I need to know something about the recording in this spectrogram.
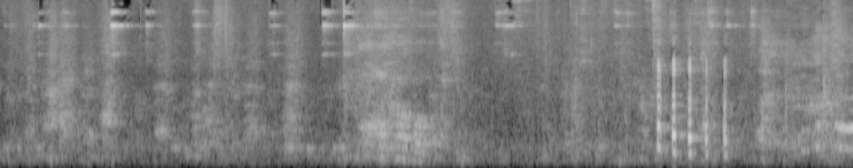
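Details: Rambo the dog at play, with soft whines and rustling, then a burst of five or six sharp, loud barks in quick succession near the end.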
